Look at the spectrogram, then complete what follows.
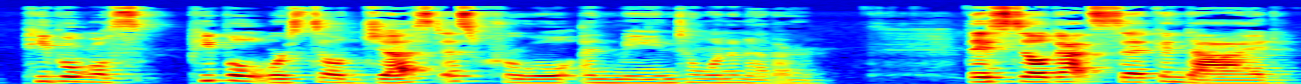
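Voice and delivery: plain reading voice

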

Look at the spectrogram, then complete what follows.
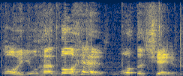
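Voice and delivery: ordinary talk, nothing marked

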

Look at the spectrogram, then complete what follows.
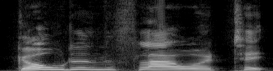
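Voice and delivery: a loud, appalled "Golden flower tea?"; incredulous. Acted. Undyne outraged at flower tea.

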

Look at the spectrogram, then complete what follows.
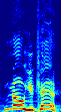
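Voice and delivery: loud, high insistent preaching; preacher insisting to the congregation, loud; fervent preaching. Real, not acted. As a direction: hammer the no home. Preaching at full force.

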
